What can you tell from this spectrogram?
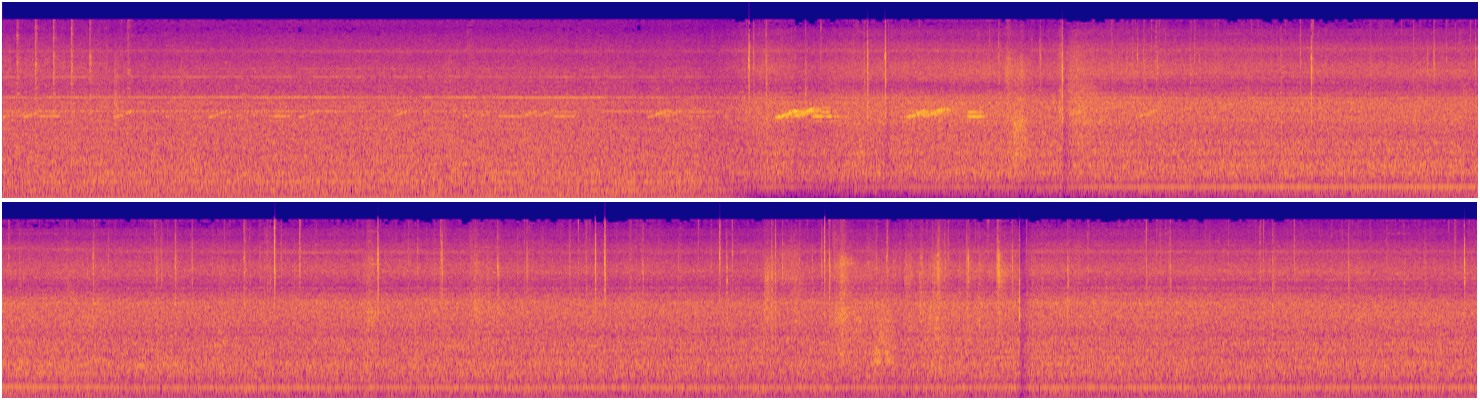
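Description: Fire-engine motors and pumps running steadily at a burning building, mixed with the crackling of the burning wooden roof. A deep rumble drops away about seven seconds in, leaving a steadier hum under the crackling.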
